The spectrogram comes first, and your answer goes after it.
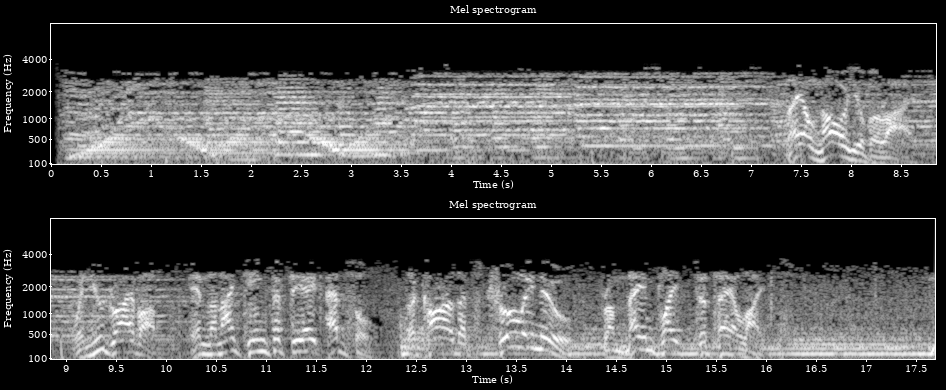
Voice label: Vintage Commercials; Edsel 1958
